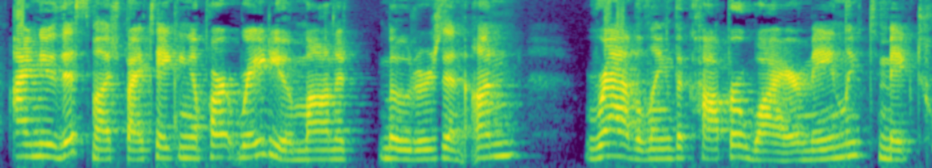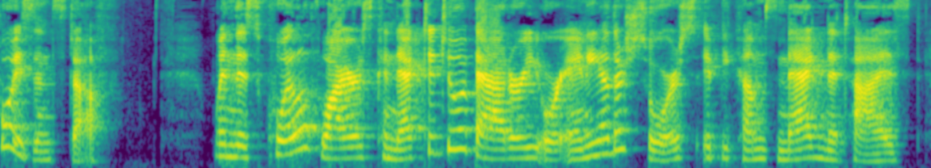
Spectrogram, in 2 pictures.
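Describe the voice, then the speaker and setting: Bright, lively woman reading a book aloud. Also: on the low side, moderate pace. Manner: expressive read-aloud, occasional stumbles and self-corrections. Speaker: elementary school teacher reading aloud.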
